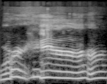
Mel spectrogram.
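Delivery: put-on very high, squeaky teen voice, drawn out. Recapping a story where Otto gulps after May's remark, squeaky teen Otto voice. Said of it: "say in probably a squeaky voice, teen voice".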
